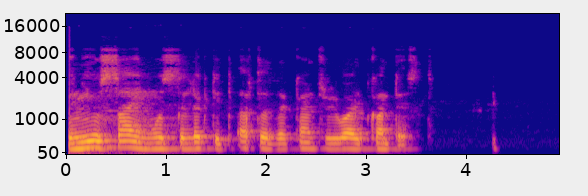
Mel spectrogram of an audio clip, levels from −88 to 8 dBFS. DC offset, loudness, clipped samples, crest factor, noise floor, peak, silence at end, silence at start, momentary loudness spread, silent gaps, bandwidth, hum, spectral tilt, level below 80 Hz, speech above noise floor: under 0.1%; -16 LUFS; under 0.1%; 16 dB; -77 dBFS; -2 dBFS; 1.45 s; 0 s; 9 LU; none; 9.4 kHz; none; -7 dB/octave; -56 dBFS; 61 dB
